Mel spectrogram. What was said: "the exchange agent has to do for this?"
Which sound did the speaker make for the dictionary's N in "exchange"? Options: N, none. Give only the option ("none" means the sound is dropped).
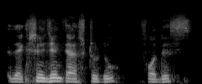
none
